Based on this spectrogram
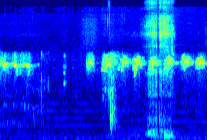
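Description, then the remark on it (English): Birds chirping outdoors around a man sitting under a tree, in a steady run of high, repeated notes, with a brief louder rustling burst near the end and no one talking. “Dude, what is going on with these birds, He's sitting under a tree.”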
